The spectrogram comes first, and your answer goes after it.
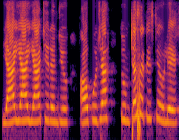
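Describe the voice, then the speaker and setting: A woman reading out the lines of a scheming older patriarch in a smooth, flattering way. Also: high-pitched, normal speed.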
